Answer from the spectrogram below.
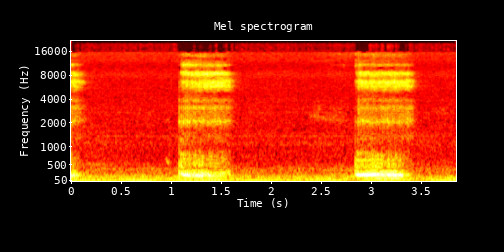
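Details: Two loud, rough, snort-like snoring breaths over quiet breathing from a sleeping dog that wakes herself up with her own snoring.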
